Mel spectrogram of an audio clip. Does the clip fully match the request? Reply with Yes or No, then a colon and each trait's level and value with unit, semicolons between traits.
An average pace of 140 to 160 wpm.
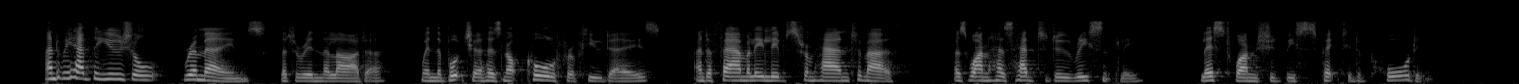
No: average, 170 wpm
